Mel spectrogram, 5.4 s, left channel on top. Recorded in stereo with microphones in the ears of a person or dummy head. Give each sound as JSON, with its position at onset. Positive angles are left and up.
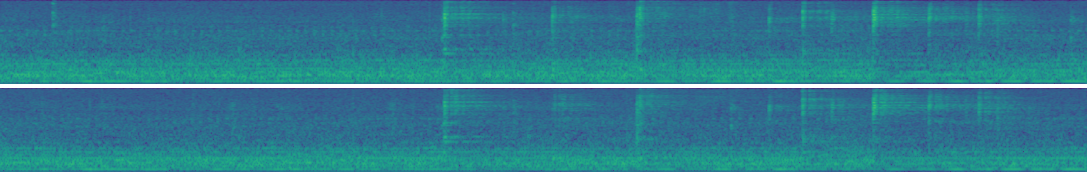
{"t": 2.2, "sound": "keys jangling", "side_deg": 10, "distance_m": 1.1}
